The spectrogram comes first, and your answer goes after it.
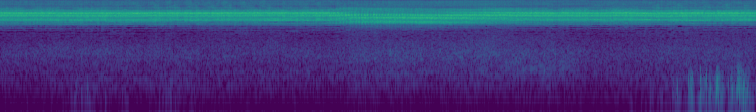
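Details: Chorus of male cicadas producing their tymbal song to draw in females, heard as a continuous piercing high hiss-like drone holding constant throughout, with faint low rustling near the end.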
